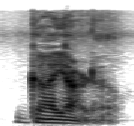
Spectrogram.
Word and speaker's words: Gallardo: just to make something clear Gallardo is actually pronounced Guyyardo and Gallardo is Spanish for dashing or gallant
